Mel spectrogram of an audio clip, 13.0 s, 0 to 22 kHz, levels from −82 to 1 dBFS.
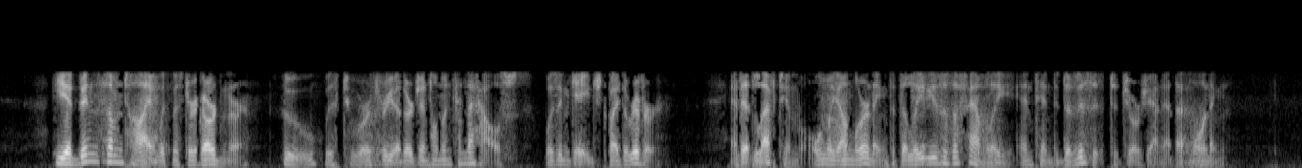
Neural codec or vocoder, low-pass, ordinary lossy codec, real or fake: codec, 16 kHz in and 24 kHz out, 2.2 kbps, FireRedTTS-2 codec; 3.6 kHz; AAC, 16 kbps; fake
